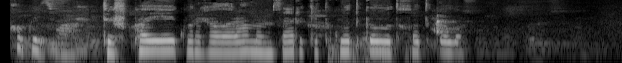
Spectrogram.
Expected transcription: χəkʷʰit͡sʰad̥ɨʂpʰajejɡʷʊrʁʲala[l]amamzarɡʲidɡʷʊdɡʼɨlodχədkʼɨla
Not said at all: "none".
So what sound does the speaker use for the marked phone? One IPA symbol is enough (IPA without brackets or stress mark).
ɾ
